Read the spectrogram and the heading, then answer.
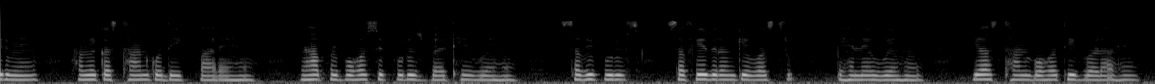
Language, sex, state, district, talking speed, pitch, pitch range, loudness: Hindi, female, Bihar, Kishanganj, 165 wpm, 215 Hz, 205-220 Hz, -30 LUFS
